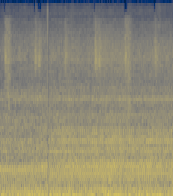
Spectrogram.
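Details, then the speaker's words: TVS Apache motorcycle at idle: deep throbbing idle with faint, quick metallic taps that come and go, like two metal parts vibrating together; exhaust rattle suspected, owner unsure whether from silencer or engine head. "तो मेरा exhaust ना अजीब सी आवाज कर रहा है जैसे दो मेटल ना आपस में वाइब्रेट हो रहे होंगे टकरा रहे होंगे तो ऐसी कुछ आवाज आ रही है आप खुद नोटिस करो"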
